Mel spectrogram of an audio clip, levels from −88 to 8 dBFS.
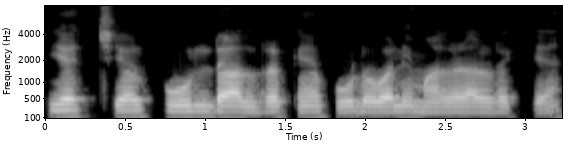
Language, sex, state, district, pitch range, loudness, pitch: Hindi, male, Uttar Pradesh, Jyotiba Phule Nagar, 105-115 Hz, -19 LUFS, 110 Hz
